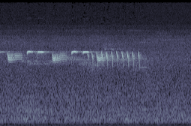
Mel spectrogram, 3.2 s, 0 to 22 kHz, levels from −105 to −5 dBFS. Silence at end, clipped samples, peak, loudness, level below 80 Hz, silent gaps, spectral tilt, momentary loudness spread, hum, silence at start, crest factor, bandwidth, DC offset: 0 s; under 0.1%; -24 dBFS; -35 LUFS; under -90 dBFS; none; -0.5 dB/octave; 19 LU; none; 0 s; 16 dB; over 20 kHz; under 0.1%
